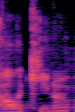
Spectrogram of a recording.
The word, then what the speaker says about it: Arlecchino: Mummy Arlecchino ordered me. You said it correct. That's actually despicable. That is the correct pronunciation.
